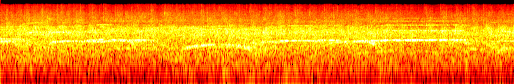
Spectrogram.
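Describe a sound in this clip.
A group of men sing in close harmony through a microphone in a large hall.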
